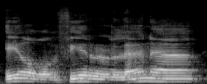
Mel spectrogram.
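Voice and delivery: slow اغفر لنا, the r fully sounded; clear ra. Shown as a demonstration. Teacher showing what must be clear, slow recitation. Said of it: "يجب أن تظهر".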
